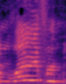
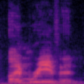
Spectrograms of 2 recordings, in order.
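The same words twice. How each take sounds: First: It is said in a high, bubbly cartoon voice. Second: It is said in a flat, deadpan voice.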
